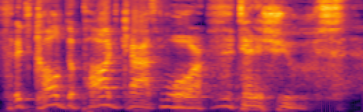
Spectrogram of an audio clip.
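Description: It is said forcefully, with strong conviction.

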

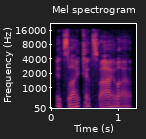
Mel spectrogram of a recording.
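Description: It is said imitating Erica's voice.

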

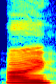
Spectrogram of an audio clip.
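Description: It is said in a sad tone.

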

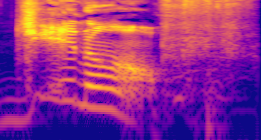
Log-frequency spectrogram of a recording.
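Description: It is called out like an arena announcer. The speaker calls it right. "say gin off in that voice"

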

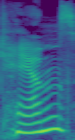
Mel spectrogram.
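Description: It is pronounced the American way. The speaker calls it wrong. "When all these American dummies are saying"

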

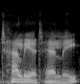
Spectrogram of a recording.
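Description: It is said with an Italian pronunciation. "if you're in Italy, then you can say"

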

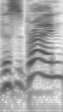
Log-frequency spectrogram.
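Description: It is said in a nice, friendly tone. The caller is welcome. "I usually don't say it that nicely"

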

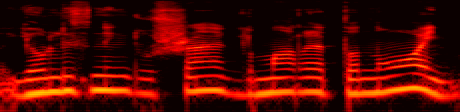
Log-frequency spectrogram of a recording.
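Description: It is spoken in a put-on French accent.

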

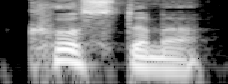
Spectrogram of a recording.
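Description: It is said with a Liverpool vowel sound. "But [name] sings customer, the sound. Instead of my sound"

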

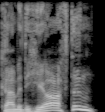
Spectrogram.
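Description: It is said as a rising question.

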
